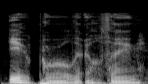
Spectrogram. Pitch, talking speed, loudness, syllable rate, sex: 75 Hz, 160 wpm, -19 LUFS, 4.0 syllables/s, male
